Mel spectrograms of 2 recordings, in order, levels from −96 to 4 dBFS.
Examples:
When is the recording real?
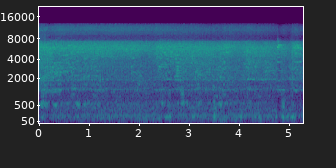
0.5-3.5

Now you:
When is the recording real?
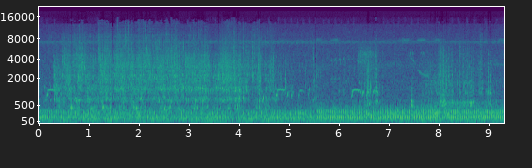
0.8-2.8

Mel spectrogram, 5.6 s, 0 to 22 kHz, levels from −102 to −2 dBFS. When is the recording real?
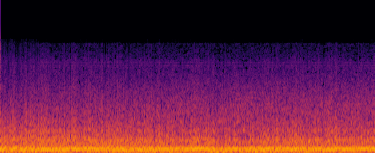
0.0-5.6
